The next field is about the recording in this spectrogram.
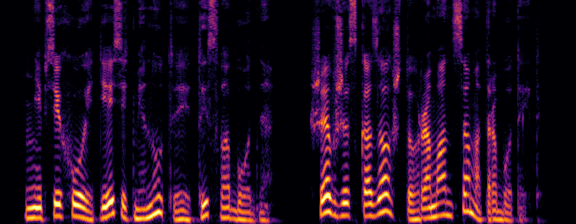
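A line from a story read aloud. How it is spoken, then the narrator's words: Quiet. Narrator (Russian): тихо сказал Олег Анфисе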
